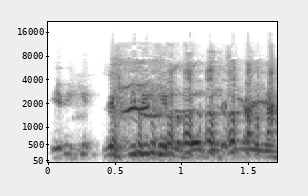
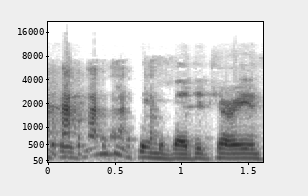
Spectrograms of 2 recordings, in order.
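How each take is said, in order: First: Higher, laughing as he says it; amused laughing version. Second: Said in the usual way. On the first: Real, not acted. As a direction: giggle through the sentence. Laughing retelling of the fan.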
